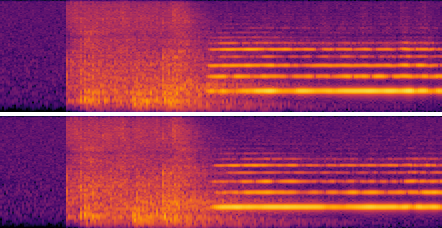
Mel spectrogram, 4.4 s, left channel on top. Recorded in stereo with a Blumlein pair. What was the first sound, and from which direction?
Running footsteps, 10° right.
